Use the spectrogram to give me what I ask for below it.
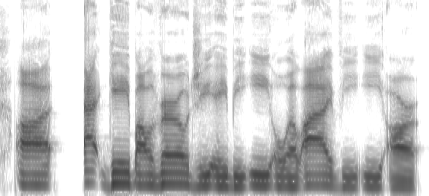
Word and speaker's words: Olivero: this call, at Gabe Olivero, GabeOlivero. So Gabe Olive, if you want to say it like that.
